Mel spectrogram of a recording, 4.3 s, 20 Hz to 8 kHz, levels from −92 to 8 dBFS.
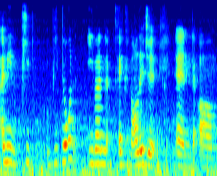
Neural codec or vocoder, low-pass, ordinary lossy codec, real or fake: none; 7.2 kHz; none; real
